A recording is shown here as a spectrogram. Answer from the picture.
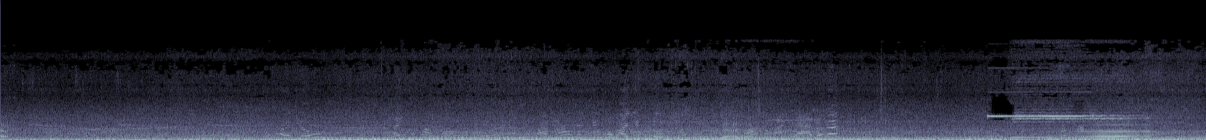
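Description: Busy street-market ambience: motorbike traffic running steadily, with background voices of people around. A short high tone sounds about ten seconds in.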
